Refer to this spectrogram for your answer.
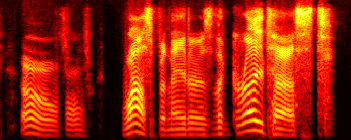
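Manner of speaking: ranty, monologue-style ranting voice. Retelling a character talking to himself in the air: imitating Waspinator's ranty monologue. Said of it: "he even is like".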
